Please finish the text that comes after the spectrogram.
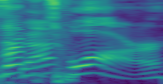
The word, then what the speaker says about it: repertoire: And also, I don't think that's how that word is pronounced. It's repertoire.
